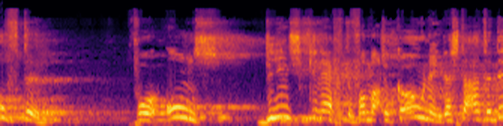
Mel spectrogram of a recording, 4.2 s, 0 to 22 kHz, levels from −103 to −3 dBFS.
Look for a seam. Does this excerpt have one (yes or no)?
yes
